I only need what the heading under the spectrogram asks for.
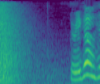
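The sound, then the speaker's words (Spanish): One loud report from a hacked precision rifle firing at a target, with a broad blast that fades out over most of a second. After a short quiet, a person starts speaking. “Va a fallar. Va a disparar en el blanco de la izquierda en vez del de la derecha.”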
